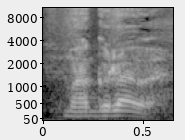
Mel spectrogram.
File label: "magurau", minamiyamagata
